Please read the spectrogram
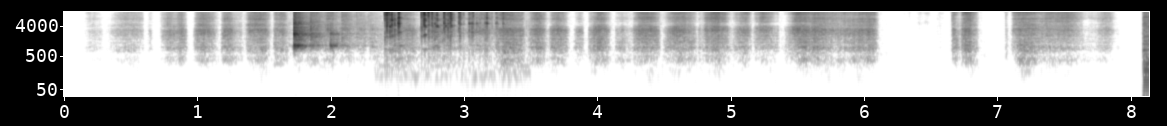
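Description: Pencil scribbling on paper: a quick, irregular run of scratchy strokes. The strokes are loudest about two seconds in, pause briefly near the end, then stop.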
